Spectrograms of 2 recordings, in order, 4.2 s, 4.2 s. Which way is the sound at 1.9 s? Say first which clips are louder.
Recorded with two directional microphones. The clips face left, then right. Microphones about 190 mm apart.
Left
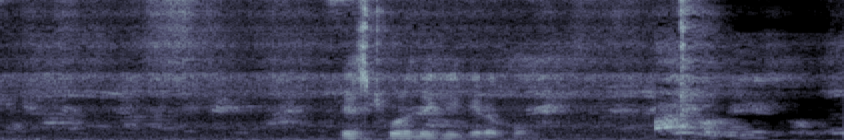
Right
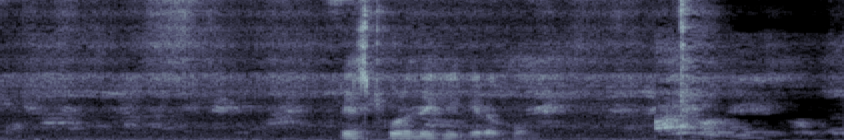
Even; centre (ahead or behind).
